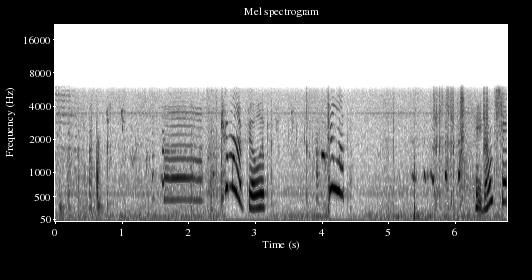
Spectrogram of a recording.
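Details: A teenage rooster on a farm gives short, cracking crow attempts, squeaky and wavering with sharp rising-and-falling breaks, between softer clucks and a few faint human voices.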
